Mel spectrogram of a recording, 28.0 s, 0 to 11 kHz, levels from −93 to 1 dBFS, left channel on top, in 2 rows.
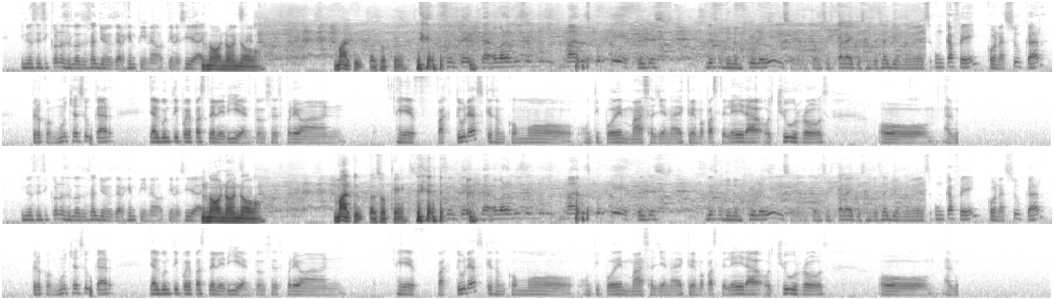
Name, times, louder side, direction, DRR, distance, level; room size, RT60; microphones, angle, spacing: voice 1, 0.2-3.4 5.6-8.9 9.4-13.9 14.4-15.5 16.0-18.6 19.2-19.5 19.8-25.0 25.7-26.8, left 2 dB, 35° left, 1.6 m, -45 dB
voice 2, 2.7-3.5 4.4-5.8 6.2-6.3, right 6 dB, 90° right, 0.4 m, -31 dB
sound 1, 3.4-12.3, left 5 dB, 80° left, 6.3 m, -49 dB
head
